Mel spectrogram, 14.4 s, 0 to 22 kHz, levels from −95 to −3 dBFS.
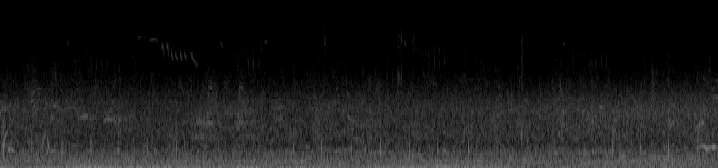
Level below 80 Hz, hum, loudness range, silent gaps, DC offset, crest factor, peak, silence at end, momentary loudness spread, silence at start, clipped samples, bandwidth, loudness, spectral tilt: -62 dBFS; none; 1 LU; none; under 0.1%; 16 dB; -40 dBFS; 0 s; 2 LU; 0 s; under 0.1%; 16 kHz; -60 LUFS; -6 dB/octave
